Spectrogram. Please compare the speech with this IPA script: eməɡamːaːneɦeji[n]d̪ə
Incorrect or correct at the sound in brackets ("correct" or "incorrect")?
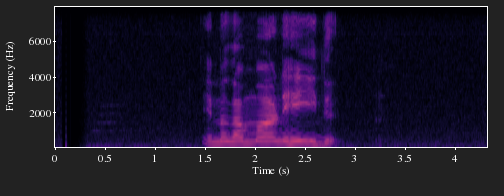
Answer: incorrect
